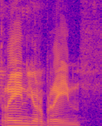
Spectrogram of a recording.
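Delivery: put-on Russian accent. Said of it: "say with Russian accent".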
